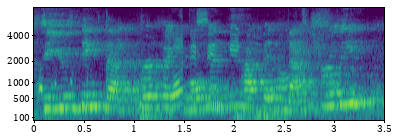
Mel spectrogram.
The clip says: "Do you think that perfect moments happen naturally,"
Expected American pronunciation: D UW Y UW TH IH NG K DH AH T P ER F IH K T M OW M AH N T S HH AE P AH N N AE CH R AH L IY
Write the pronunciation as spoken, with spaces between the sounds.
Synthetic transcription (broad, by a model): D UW Y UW TH IH NG K DH AH T P ER F IH K T M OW M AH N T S HH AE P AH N N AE CH R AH L IY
